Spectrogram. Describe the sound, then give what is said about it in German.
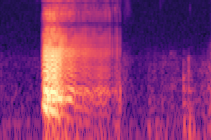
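A single loud, close-up fart blasts right into a microphone, raspy and sputtering for about a second, then cuts off into near silence. “hör auf, in dein Mikro zu furzen.”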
